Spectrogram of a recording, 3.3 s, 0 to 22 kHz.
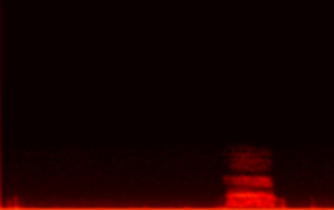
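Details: Barn owl nest at night, 03:00 on 26 July 2017, with the mother carrying a bird for chick four; after faint shuffling comes one loud, harsh half-second hiss.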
